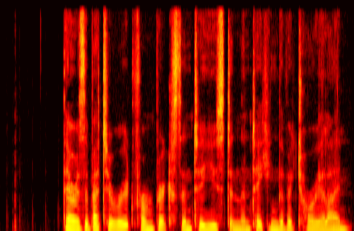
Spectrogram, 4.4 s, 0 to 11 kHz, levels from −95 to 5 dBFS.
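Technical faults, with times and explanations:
No technical faults are present in the speech recording.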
